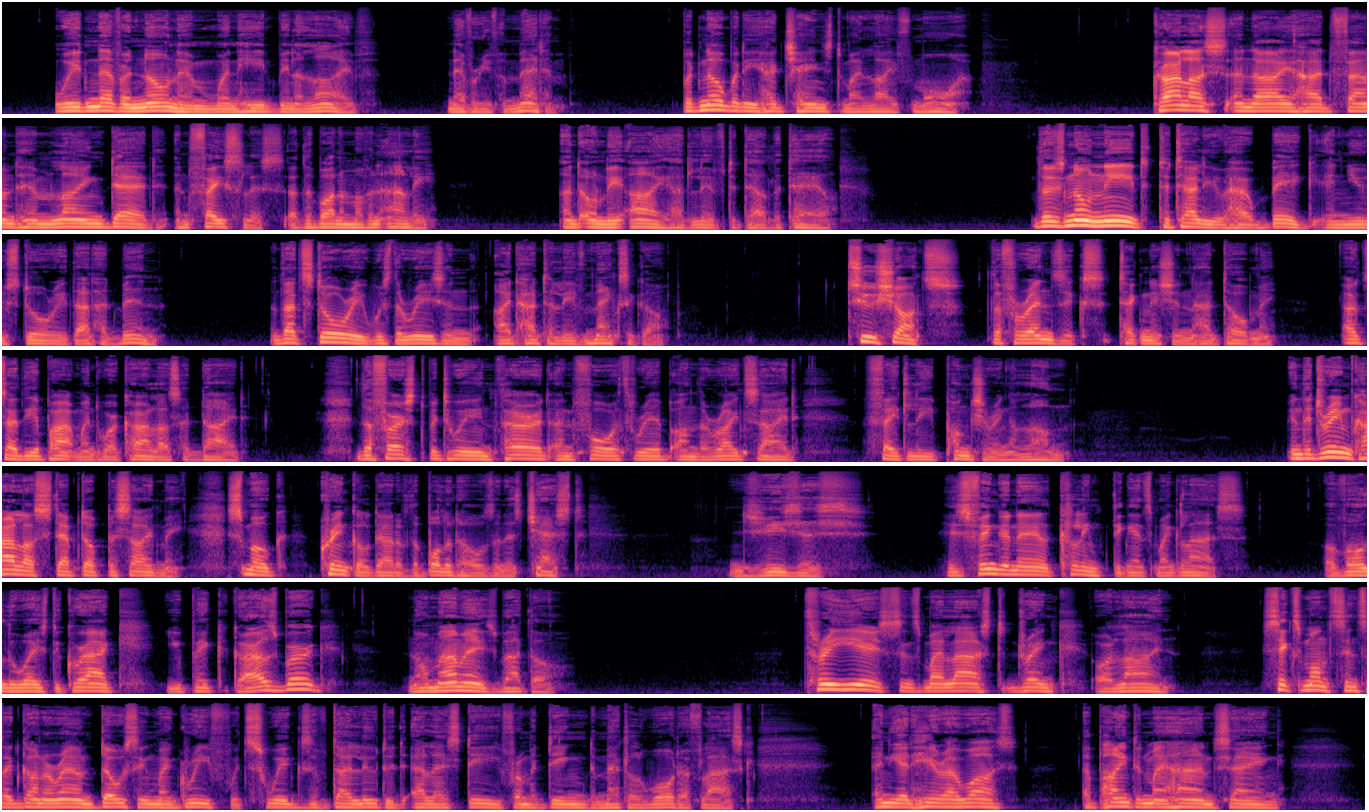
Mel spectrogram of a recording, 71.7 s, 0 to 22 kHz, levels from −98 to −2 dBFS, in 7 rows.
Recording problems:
none

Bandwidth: 17.5 kHz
